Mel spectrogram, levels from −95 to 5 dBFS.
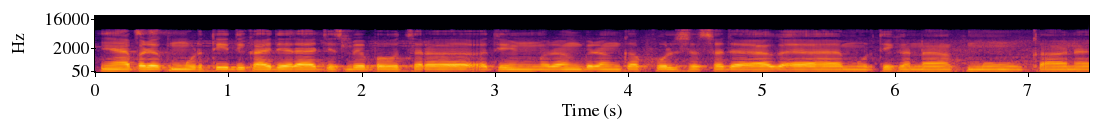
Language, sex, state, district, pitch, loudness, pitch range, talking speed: Hindi, male, Haryana, Rohtak, 110 Hz, -16 LUFS, 105-110 Hz, 195 wpm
